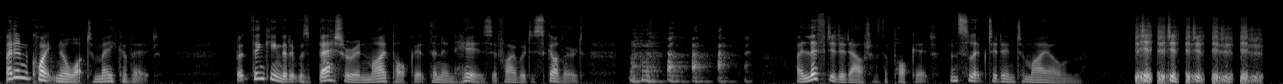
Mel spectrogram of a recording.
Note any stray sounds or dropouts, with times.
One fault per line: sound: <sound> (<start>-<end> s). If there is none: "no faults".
sound: laugh (6.3-7.5 s)
sound: laugh (11.3-12.6 s)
